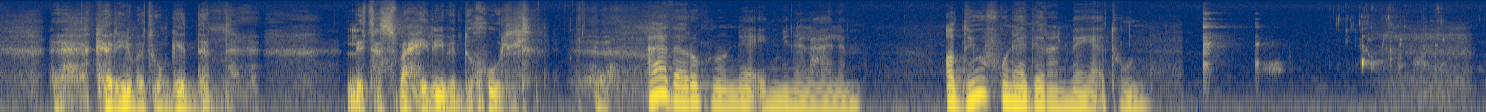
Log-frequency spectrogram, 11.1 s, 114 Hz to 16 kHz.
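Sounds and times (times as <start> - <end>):
speech: 0.4 - 6.5, 7.1 - 8.7
tea being poured into a cup: 10.0 - 11.1.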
